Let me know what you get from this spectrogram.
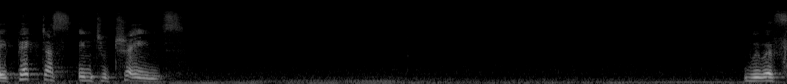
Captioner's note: pauses for 6 seconds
